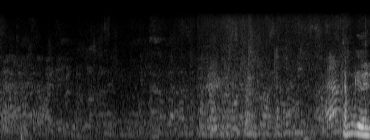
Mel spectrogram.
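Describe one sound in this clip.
A crowd murmurs and laughs softly.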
